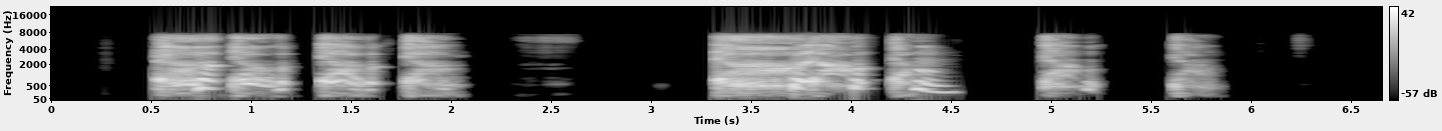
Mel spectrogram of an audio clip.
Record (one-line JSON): {"three_cough_length": "6.7 s", "three_cough_amplitude": 32768, "three_cough_signal_mean_std_ratio": 0.5, "survey_phase": "alpha (2021-03-01 to 2021-08-12)", "age": "18-44", "gender": "Female", "wearing_mask": "No", "symptom_new_continuous_cough": true, "symptom_shortness_of_breath": true, "symptom_fatigue": true, "symptom_headache": true, "symptom_onset": "6 days", "smoker_status": "Never smoked", "respiratory_condition_asthma": true, "respiratory_condition_other": false, "recruitment_source": "Test and Trace", "submission_delay": "2 days", "covid_test_result": "Positive", "covid_test_method": "RT-qPCR", "covid_ct_value": 36.4, "covid_ct_gene": "N gene"}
